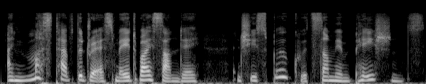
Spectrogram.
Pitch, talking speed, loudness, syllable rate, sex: 185 Hz, 195 wpm, -20 LUFS, 5.1 syllables/s, female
